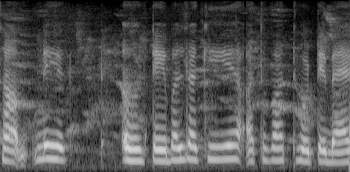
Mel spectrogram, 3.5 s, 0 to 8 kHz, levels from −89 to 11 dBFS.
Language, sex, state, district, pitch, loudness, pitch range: Hindi, female, Bihar, West Champaran, 210 Hz, -16 LUFS, 195-225 Hz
